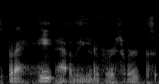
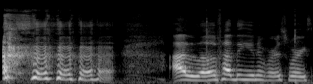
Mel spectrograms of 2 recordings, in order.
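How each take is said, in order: First: Much softer and lower, almost under the breath; low grudging aside. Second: Laugh, then come in higher and louder; real amusement spilling into the words; amused laughter. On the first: Podcaster undercutting her love of the universe, grudging aside. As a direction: drop it to a low mutter. Undercuts what she just said. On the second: Podcaster laughing at how the universe works, amused. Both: Real, not acted.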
